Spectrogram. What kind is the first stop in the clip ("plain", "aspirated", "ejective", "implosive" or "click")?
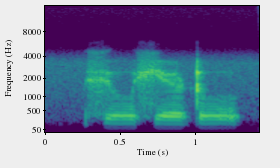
plain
